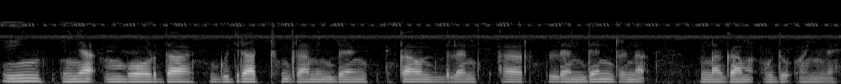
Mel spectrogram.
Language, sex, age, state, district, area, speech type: Santali, male, 30-45, West Bengal, Bankura, rural, read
